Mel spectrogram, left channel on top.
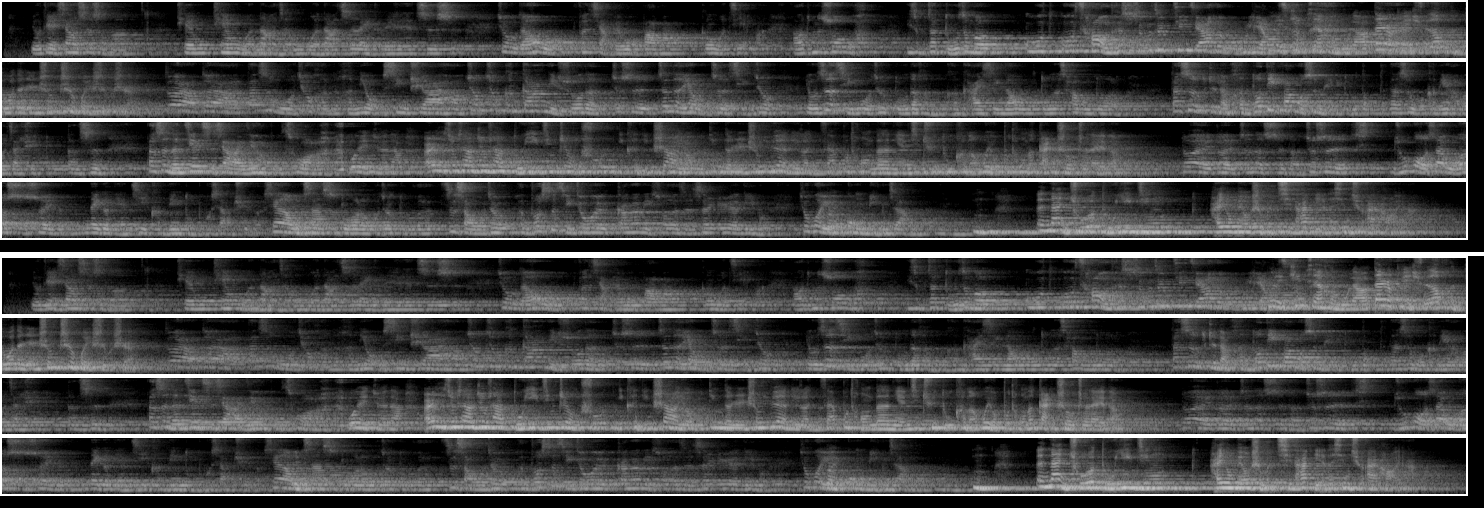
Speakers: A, on the left; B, on the right.
A: 有点像是什么天天文啊、人文啊之类的那些知识，就然后我分享给我爸妈跟我姐嘛。然后他们说哇，你怎么在读这么枯枯燥的书？就听起来很无聊这样。
B: 对，听起来很无聊，
A: <laughs>
B: 但是可以学到很多的人生智慧，
A: 对，
B: 是不是？
A: 对啊，对啊。但是我就很很有兴趣爱好，就就跟刚刚你说的，就是真的要有热情，就有热情，我就读得很很开心，然后我读得差不多了。但是有很多地方我是没读懂的，
B: 是的，
A: 但是我肯定还会再去读。但是但是能坚持下来已经很不错了。
B: 我也觉得。而且就像就像读易经这种书，你肯定是要有一定的人生阅历了，
A: <laughs> 嗯。
B: 你在不同的年纪去读，可能会有不同的感受之类的。
A: 对对，真的是的，就是如果在我二十岁的那个年纪，肯定读不下去了。现在我三十多了，
B: 对的，
A: 我就读的，至少我就很多事情就会，刚刚你说的人生阅历嘛，就会有共鸣这样。
B: 对，
A: 嗯
B: 嗯，哎，那你除了读易经，还有没有什么其他别的兴趣爱好呀？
